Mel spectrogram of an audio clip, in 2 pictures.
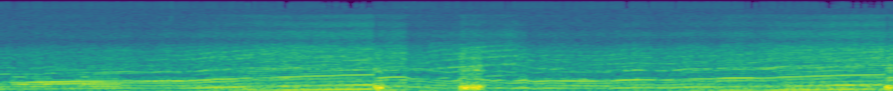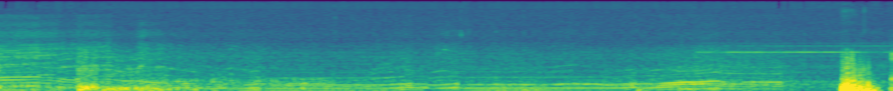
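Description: Formula One cars in a racing game rolling into the pit lane, engines droning and changing pitch as they slow down, with a sharp loud burst right at the end and no talk.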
